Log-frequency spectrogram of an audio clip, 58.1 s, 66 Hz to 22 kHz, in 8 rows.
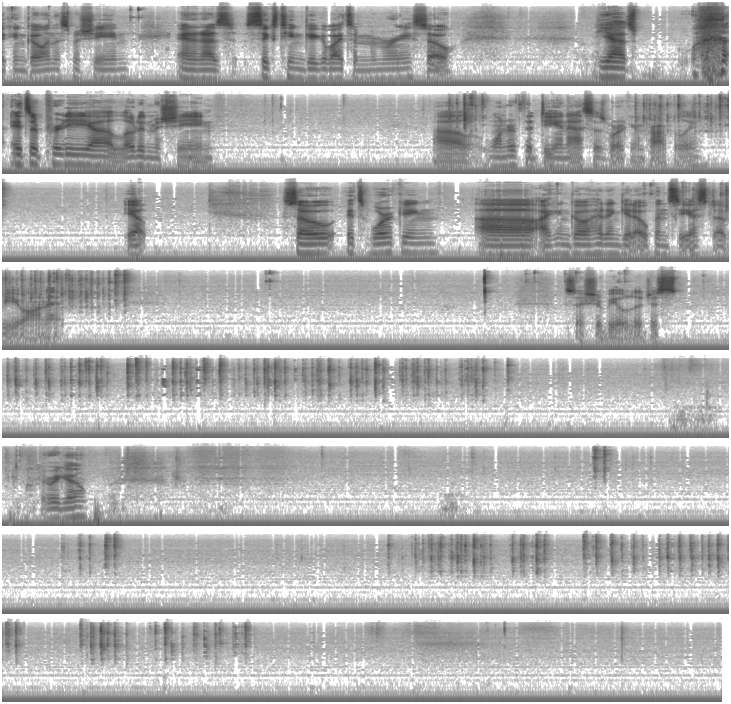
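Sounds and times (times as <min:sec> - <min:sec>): steady low hum: 0:00.0 - 0:58.0
typing on computer keyboard: 0:13.6 - 0:14.6, 0:21.6 - 0:23.1, 0:29.1 - 0:34.2, 0:44.2 - 0:44.8, 0:47.5 - 0:51.1, 0:51.7 - 0:53.4.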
